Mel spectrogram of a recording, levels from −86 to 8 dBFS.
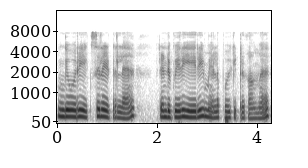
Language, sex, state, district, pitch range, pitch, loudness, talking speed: Tamil, female, Tamil Nadu, Nilgiris, 190-220 Hz, 205 Hz, -15 LUFS, 110 wpm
